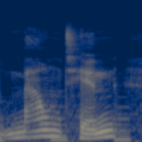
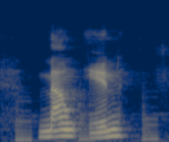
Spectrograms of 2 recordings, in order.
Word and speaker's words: mountain: Also in words that have consonant sound, T, vowel sound, for example, mountain, mountain, just no, don't do that.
